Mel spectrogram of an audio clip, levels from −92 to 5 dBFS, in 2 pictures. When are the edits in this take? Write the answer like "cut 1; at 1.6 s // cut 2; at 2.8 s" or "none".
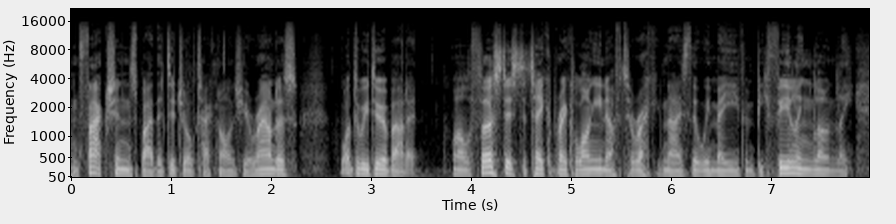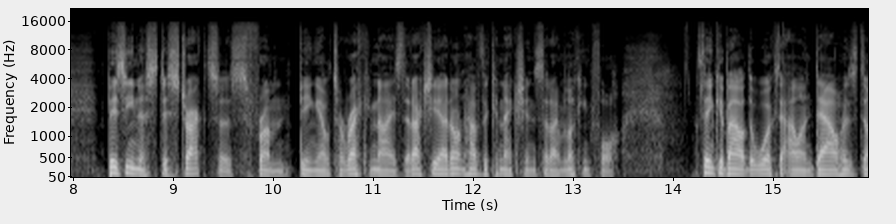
none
